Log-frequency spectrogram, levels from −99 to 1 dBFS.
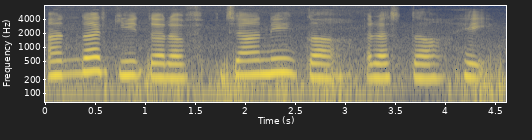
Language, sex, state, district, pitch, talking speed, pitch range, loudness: Hindi, female, Madhya Pradesh, Dhar, 235 Hz, 90 wpm, 220-260 Hz, -15 LUFS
